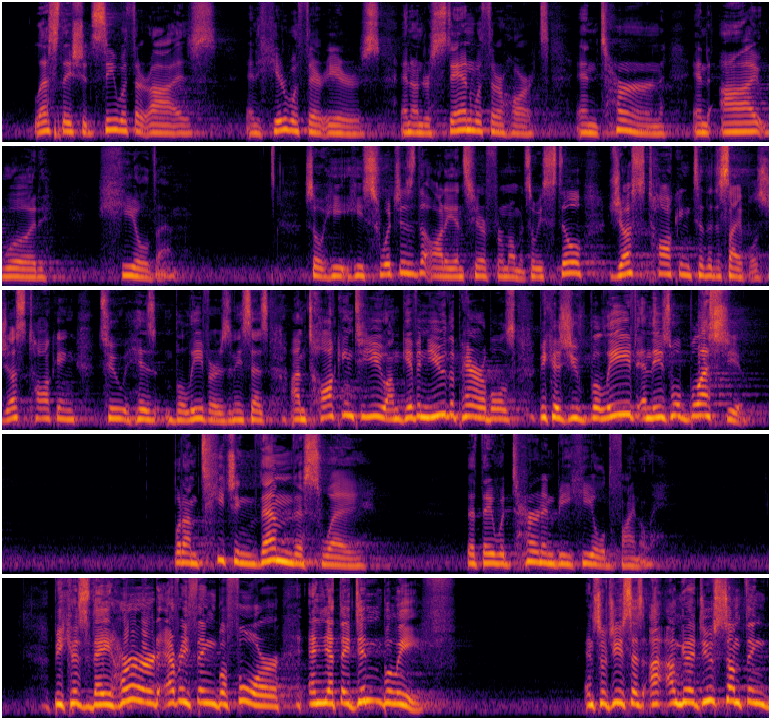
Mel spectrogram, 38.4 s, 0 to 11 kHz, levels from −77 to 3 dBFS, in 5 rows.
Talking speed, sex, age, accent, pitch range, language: 155 wpm, male, 30-49, American, 160-240 Hz, English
